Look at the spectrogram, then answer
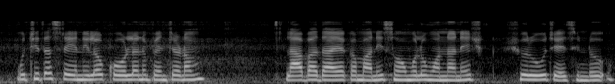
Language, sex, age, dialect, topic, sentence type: Telugu, female, 18-24, Telangana, agriculture, statement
